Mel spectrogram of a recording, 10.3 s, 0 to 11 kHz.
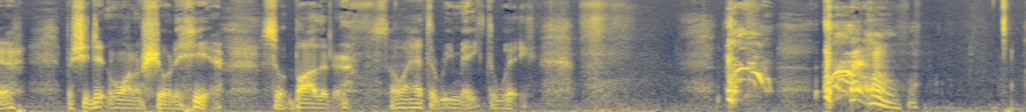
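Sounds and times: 
speech: 0.0 - 6.1, 8.2 - 9.3
breathy sounds: 0.3 - 0.7, 2.2 - 2.6, 5.4 - 7.2, 7.8 - 8.2
person clearing throat: 7.2 - 9.2
person coughing: 7.2 - 9.2.

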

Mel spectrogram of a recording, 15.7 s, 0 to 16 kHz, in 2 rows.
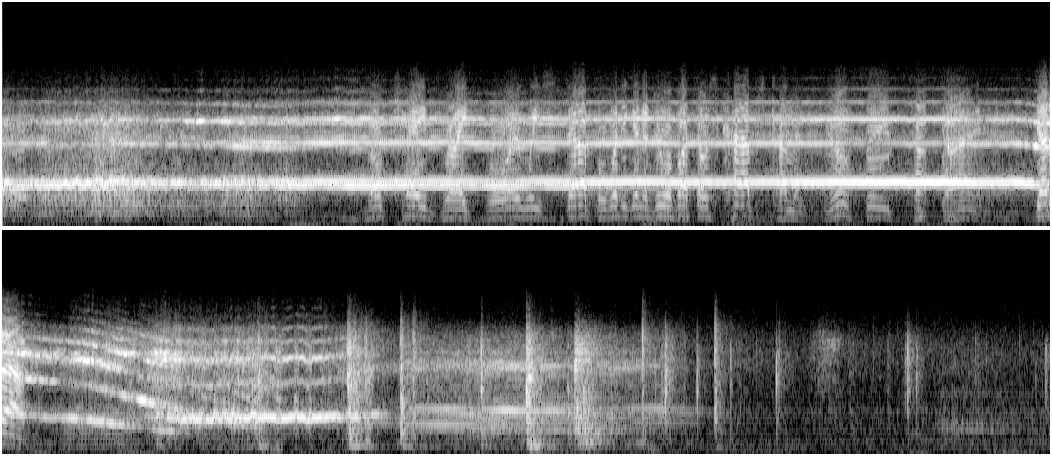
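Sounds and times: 
police car siren wailing: 0.0 - 13.1
clicks and knocks: 9.7 - 13.8.

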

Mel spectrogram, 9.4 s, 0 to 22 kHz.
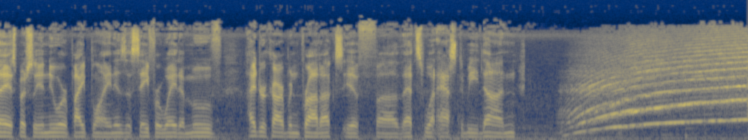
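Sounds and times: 
speech: 0.0 - 7.6
civil defense warning siren in Washtenaw County sounding its monthly test: 7.0 - 9.3.

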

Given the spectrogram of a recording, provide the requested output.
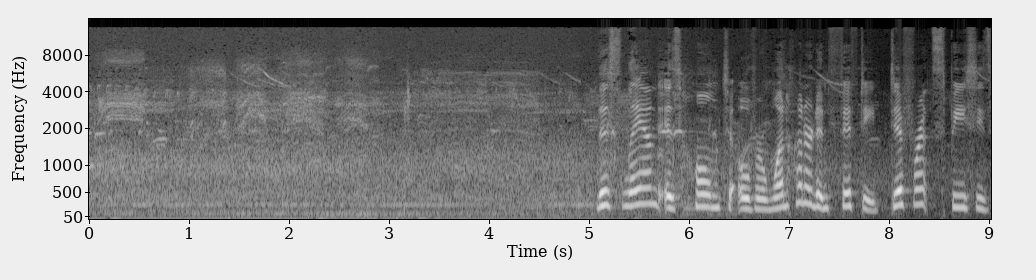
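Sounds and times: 
crow-like caws in a desert wetland: 0.0 - 4.6
ducks quacking in a desert wetland pond: 0.0 - 7.4
steady wash of a desert wetland: 0.0 - 8.4
speech: 5.1 - 9.0.

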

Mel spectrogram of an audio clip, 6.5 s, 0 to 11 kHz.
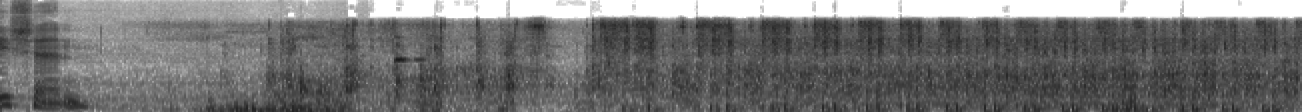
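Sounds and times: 
speech: 0.0 - 1.2
two-cylinder tractor engine putt-putting: 1.3 - 6.5.

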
